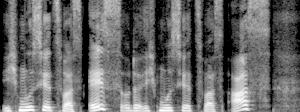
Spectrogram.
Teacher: Eine Eigenheit dieses Dialektes der Infinitiv, also die Grundform eines Verbs, wird nicht komplett ausgesprochen. Das ist so typisch für das Unterostfränkische, dass die Endung weggelassen wird. Also dass man zum Beispiel sagt, ich muss jetzt was ess oder ich muss jetzt was ass.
